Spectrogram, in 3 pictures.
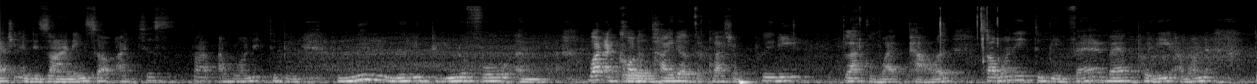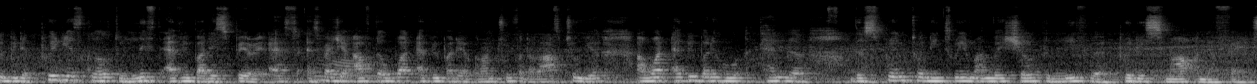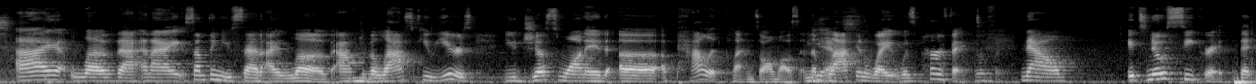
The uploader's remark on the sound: Live at his Manhattan Showroom. Interview was live in the showroom, so audio echoes slightly.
